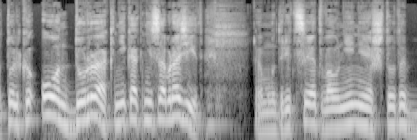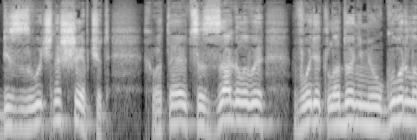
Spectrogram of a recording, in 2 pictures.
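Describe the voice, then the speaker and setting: A man narrating an audiobook in an expressive storytelling manner. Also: on the high side, no echo, studio quality. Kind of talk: scripted narration.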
